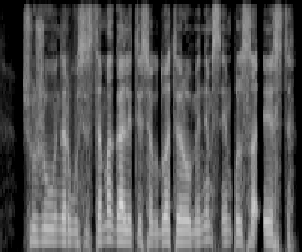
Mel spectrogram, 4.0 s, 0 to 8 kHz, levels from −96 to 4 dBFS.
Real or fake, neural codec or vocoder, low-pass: real; none; 7.2 kHz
